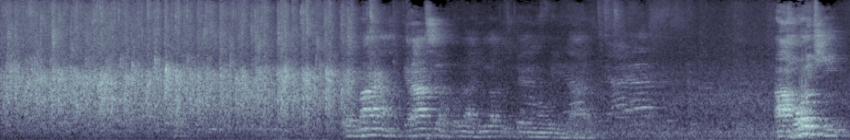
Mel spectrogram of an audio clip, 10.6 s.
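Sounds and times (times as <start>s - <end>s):
church audience applauding: 0.0s - 4.9s
speech: 4.4s - 7.6s, 9.7s - 10.5s.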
